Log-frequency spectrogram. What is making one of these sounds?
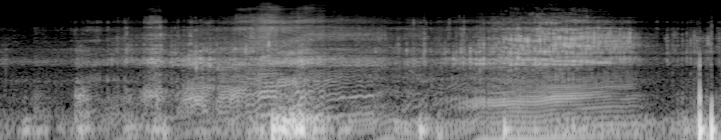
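A dirt bike engine revs loudly as the bike climbs close by.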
